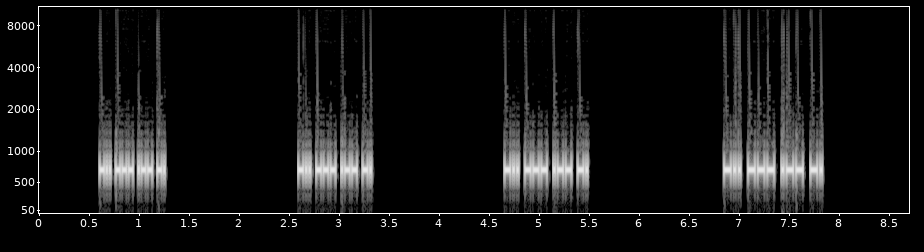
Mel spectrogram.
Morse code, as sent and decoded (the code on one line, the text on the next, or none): -.. --- .-- -. / -.. --- .-- -. / -.. --- .-- -. / -.. --- .-- -.
DOWN DOWN DOWN DOWN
